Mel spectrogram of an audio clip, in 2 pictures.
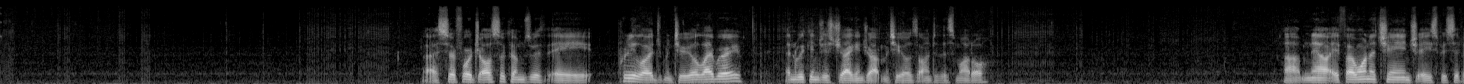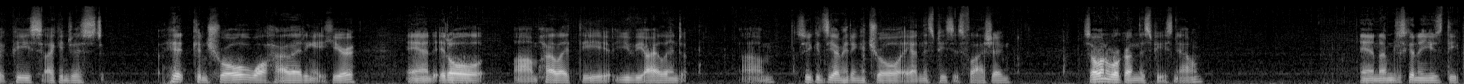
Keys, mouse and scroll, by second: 2.2 click, 3.0 right click, 4.9 click, 8.5 right click, 9.8 click, 10.7 right click, 12.6 middle click, 13.1 right click, 27.7 click.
